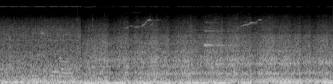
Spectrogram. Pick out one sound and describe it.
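A semi truck's engine rumbles on the street.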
